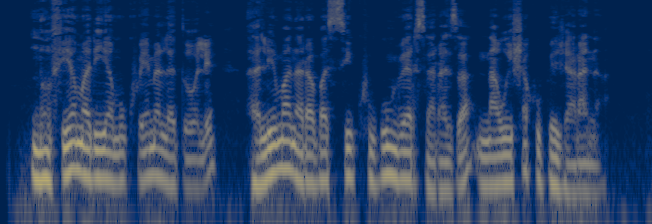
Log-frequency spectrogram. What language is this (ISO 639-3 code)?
eko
